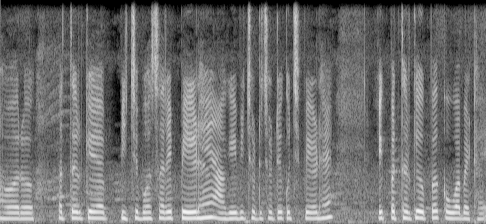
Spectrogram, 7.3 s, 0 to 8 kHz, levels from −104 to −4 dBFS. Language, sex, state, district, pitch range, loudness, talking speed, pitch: Hindi, female, Punjab, Fazilka, 210-230 Hz, -17 LUFS, 180 wpm, 220 Hz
